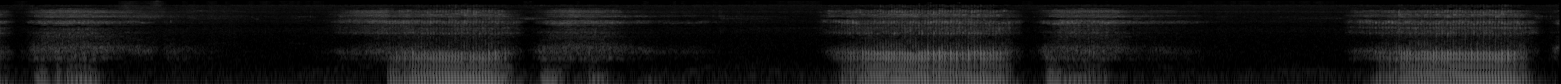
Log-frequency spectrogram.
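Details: Adult man snoring during sleep: loud, regular snoring with a deep rattling snore on each breath in, about three breaths in twelve seconds, with short snorts between.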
